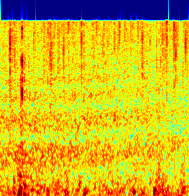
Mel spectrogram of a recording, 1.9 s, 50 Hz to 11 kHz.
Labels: {"label": "anthrophony, boat engine", "recorder": "SoundTrap 500"}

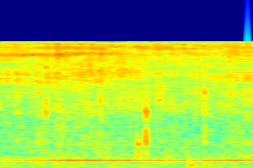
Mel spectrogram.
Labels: {"label": "anthrophony, boat engine", "recorder": "HydroMoth"}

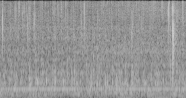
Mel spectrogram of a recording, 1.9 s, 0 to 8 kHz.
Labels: {"label": "biophony", "recorder": "SoundTrap 300"}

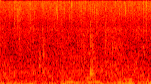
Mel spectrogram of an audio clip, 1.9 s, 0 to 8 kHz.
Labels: {"label": "biophony", "recorder": "SoundTrap 300"}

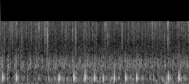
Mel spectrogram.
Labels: {"label": "biophony, pulse", "recorder": "SoundTrap 500"}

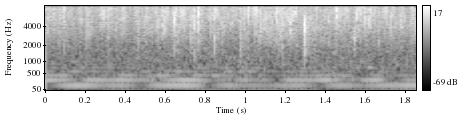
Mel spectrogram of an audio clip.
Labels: {"label": "biophony, midshipman", "recorder": "SoundTrap 500"}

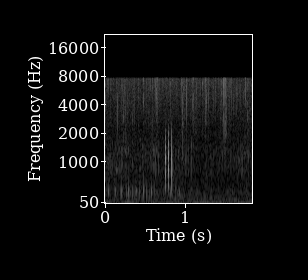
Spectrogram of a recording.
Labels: {"label": "biophony, damselfish", "recorder": "SoundTrap 500"}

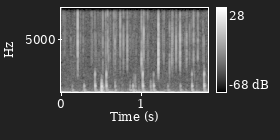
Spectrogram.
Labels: {"label": "biophony, knock", "recorder": "SoundTrap 300"}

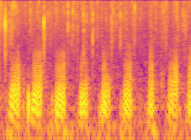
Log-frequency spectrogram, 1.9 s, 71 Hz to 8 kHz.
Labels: {"label": "biophony", "recorder": "SoundTrap 500"}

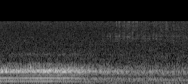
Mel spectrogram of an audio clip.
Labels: {"label": "anthrophony, boat engine", "recorder": "HydroMoth"}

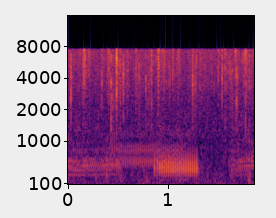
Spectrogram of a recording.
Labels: {"label": "biophony, croak", "recorder": "SoundTrap 500"}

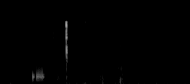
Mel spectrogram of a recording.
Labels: {"label": "biophony, stridulation", "recorder": "SoundTrap 300"}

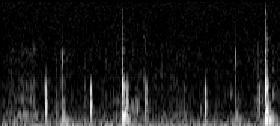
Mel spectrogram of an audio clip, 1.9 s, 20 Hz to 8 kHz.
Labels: {"label": "biophony, knock croak", "recorder": "SoundTrap 300"}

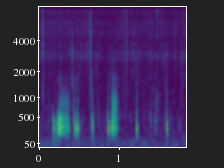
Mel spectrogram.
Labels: {"label": "biophony, stridulation", "recorder": "SoundTrap 600 or HydroMoth"}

